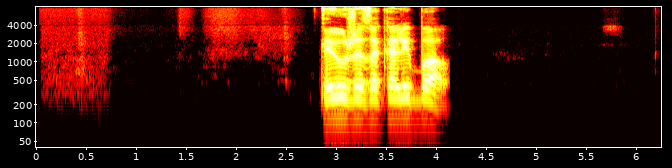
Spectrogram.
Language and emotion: Russian, angry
